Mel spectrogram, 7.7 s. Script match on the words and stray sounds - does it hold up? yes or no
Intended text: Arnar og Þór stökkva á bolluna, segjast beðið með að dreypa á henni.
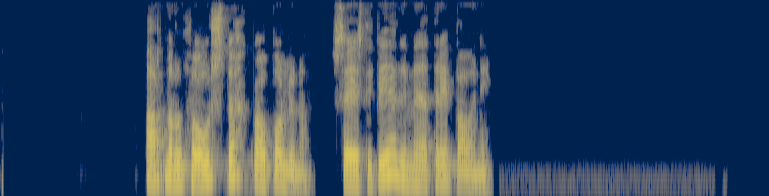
yes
